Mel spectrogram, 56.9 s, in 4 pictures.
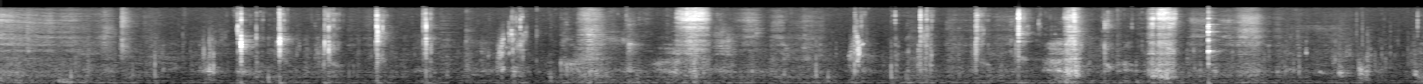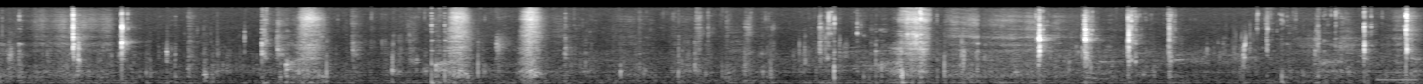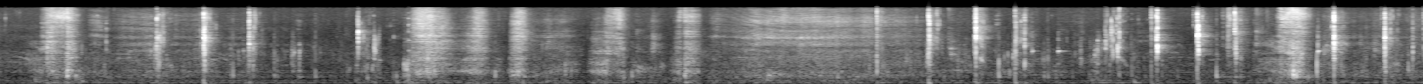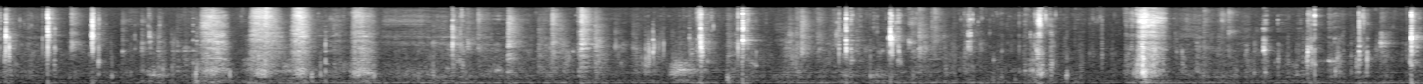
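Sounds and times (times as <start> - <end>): chewing and biting: 30.0 - 32.6, 37.7 - 44.8, 47.0 - 56.9.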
